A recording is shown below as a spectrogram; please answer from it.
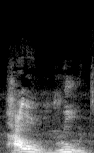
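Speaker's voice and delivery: mock-offended Russian accent. Streamer scolds friend for doubting the accent, put-on Russian accent. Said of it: "You're not Russian either".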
